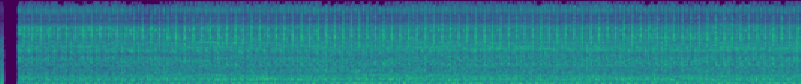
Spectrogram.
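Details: Shineray single-cylinder motorcycle at idle gives a busy clutch rattle of about three clacks a second. Worn tabs on the clutch plates leave play, so the whole clutch assembly knocks.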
